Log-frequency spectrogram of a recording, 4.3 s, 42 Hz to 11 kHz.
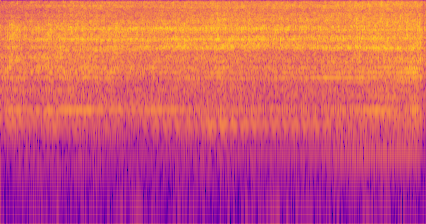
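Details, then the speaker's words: Carbide chisel (Type 3 set) turning a 6-inch plum piece on an Axminster 1628 lathe, handles down and cutting above centre: smooth steady whir with a constant cutting hiss and no grabs or knocks; a clean cut without catches. "this way you get no catches, no grabbing. Get a nice finish."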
